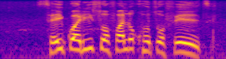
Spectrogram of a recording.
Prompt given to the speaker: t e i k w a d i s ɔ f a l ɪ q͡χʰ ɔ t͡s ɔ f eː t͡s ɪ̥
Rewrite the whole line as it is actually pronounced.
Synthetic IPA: s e i k w a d i s ɔ f a l ɪ q͡χʰ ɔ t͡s ɔ f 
